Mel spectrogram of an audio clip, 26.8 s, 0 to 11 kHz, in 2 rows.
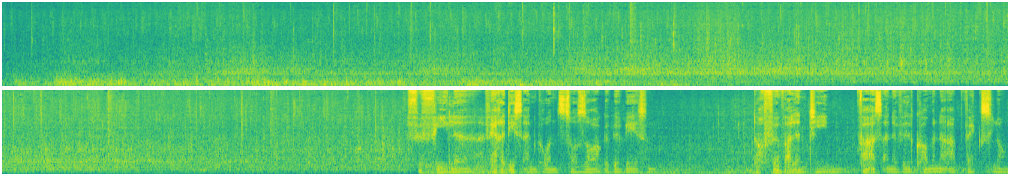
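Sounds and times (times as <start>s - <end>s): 
low rumble: 0.0s - 11.2s, 18.8s - 26.8s
heavy rain pattering against windows: 0.0s - 26.8s
speech: 19.0s - 22.4s, 23.7s - 26.8s.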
